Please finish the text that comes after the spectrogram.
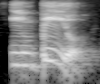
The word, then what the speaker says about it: impío: generando dos sílabas diferentes por ejemplo impío esta palabra lleva tilde en la i porque es una palabra aguda Pío impío eh lleva la mayor entonación de voz en la última sílaba Pío pero como le colocamos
